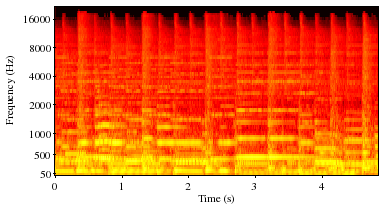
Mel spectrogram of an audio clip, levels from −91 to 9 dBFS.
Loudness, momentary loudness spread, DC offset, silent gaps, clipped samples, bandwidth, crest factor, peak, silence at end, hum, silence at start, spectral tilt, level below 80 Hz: -17 LUFS; 4 LU; under 0.1%; none; under 0.1%; 19.5 kHz; 14 dB; -2 dBFS; 0 s; none; 0 s; -5.5 dB/octave; -30 dBFS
